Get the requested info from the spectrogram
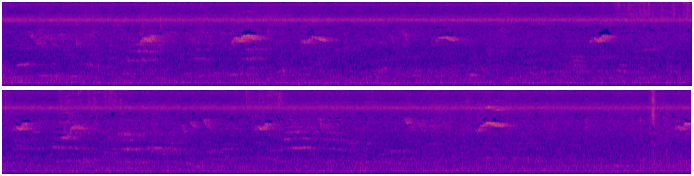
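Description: Birds chirping: short, scattered chirps about every second, over a steady faint high hiss.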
